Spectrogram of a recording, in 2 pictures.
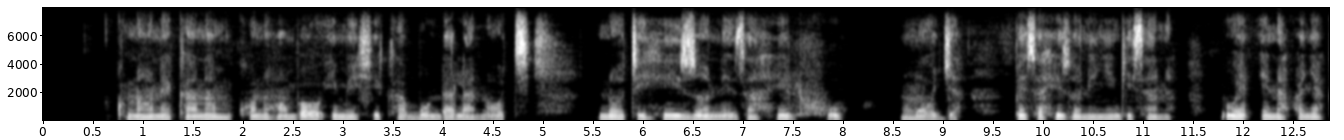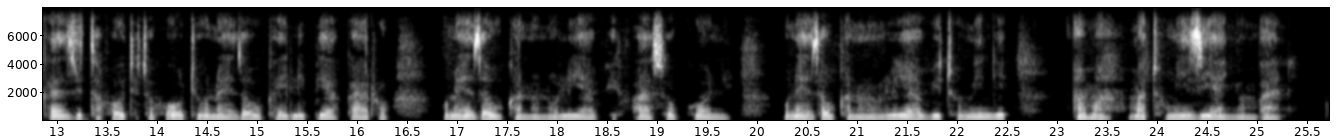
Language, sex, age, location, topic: Swahili, female, 25-35, Nakuru, finance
